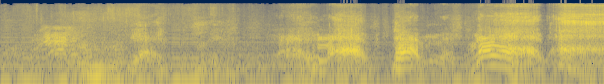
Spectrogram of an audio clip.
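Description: An animated character makes short wordless vocal noises over a low, steady music bed. The noises are mostly in the second half, and one of them has a wavering pitch near the end.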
